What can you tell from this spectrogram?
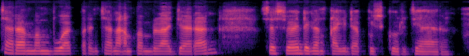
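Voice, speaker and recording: Against a quiet background, a woman with a fairly low pitch talks at a moderate pace, the sound dry and close with no echo. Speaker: teacher. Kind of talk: presentation in online training session.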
